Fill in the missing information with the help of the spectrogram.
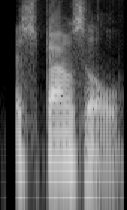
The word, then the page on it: espousal: American English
